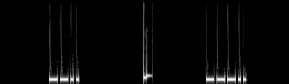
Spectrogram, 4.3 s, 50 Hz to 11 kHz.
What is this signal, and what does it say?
Morse code, heard as a keyed tone, about 29 wpm, 700 Hz. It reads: Z 8
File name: Single-Letter-Number-30wpm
